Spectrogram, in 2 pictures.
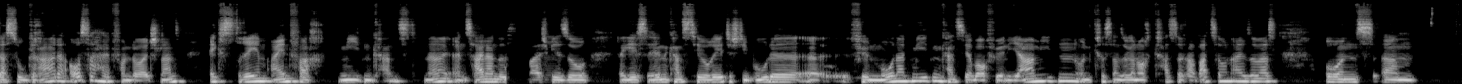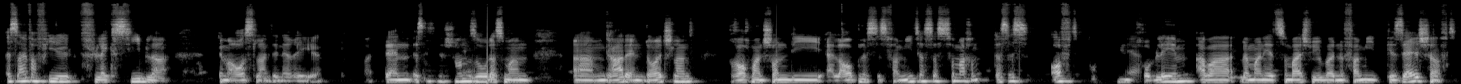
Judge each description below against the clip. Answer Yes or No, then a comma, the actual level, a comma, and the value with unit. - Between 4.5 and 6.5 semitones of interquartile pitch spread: Yes, wide, 5.6 semitones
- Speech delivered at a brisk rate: Yes, fast, 200 wpm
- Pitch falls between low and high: No, low, 125 Hz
